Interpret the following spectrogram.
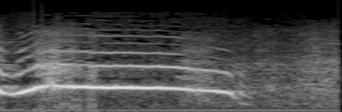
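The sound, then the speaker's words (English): A person imitates a rooster's crow with one loud, drawn-out cry that rises, holds steady, then drops off, followed by a brief quiet tail. “The rooster, the one I just did.”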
